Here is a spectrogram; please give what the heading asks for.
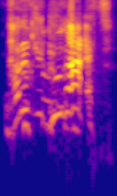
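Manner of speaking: loud, high incredulous question; real astonishment. Real, not acted. Friend reacts to someone drinking cocaine, loudly astonished.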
